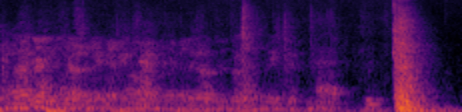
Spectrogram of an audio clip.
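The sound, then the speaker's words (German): Door slammed shut as people storm out of a district court in Lower Bavaria. Voices talk first, then a single loud, sharp slam near the end. “Sie polterten hinaus, schmissen die Türe zu”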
